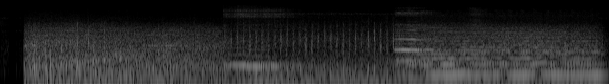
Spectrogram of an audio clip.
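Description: A helicopter in the action film Special Forces roars loudly and continuously, with a steady whirring drone and rotor chop that shifts in pitch partway through, no talk over it.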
